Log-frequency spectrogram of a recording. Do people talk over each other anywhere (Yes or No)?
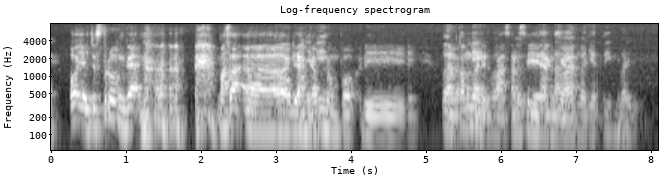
Yes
